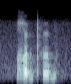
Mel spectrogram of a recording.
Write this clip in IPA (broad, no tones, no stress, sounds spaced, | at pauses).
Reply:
ʁʷ ɛ b pʰ ʊ b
